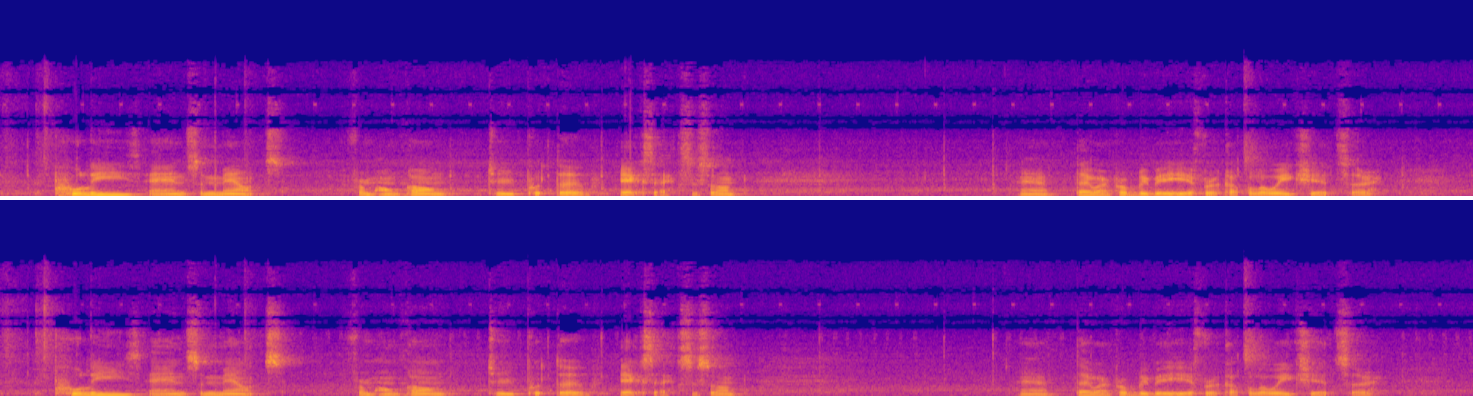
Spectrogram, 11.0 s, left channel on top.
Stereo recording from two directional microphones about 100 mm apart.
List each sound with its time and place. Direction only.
0.4 s a sound: 5° right (ahead or behind)
0.7 s speech: 25° right (ahead or behind); by 5.5 s centre (ahead or behind)
7.6 s speech: 10° right (ahead or behind)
